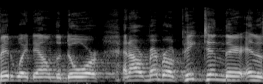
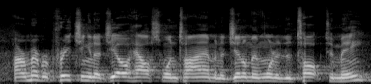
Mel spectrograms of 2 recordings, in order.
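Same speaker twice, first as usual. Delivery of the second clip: ordinary delivery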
